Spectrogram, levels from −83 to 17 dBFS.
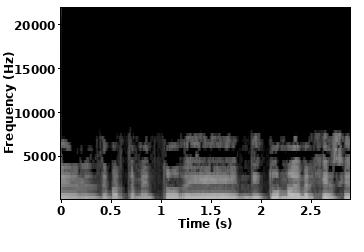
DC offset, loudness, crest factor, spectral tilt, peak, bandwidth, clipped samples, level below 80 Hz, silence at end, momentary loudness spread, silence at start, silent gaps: under 0.1%; -17 LUFS; 16 dB; -5.5 dB/octave; 0 dBFS; 7.8 kHz; under 0.1%; -54 dBFS; 0 s; 9 LU; 0 s; none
